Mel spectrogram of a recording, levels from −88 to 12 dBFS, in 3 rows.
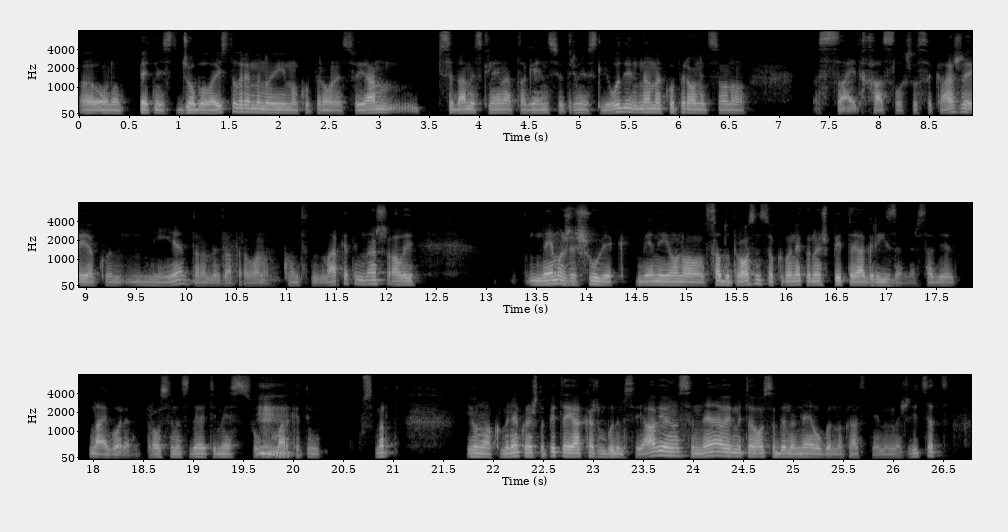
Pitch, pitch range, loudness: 105 Hz, 95-115 Hz, -30 LUFS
